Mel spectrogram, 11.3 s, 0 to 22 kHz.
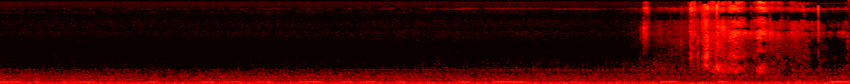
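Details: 2019 Mazda 3 2.0 Skyactiv-G, parked: steady low hum with a faint buzz cutting in and out from the rear, present for a few weeks; owner suspects fuel pump, source unconfirmed.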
